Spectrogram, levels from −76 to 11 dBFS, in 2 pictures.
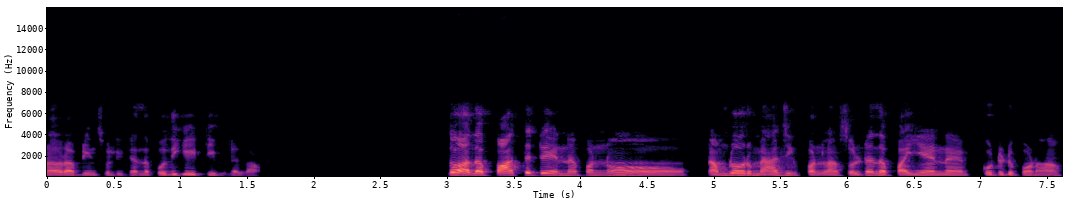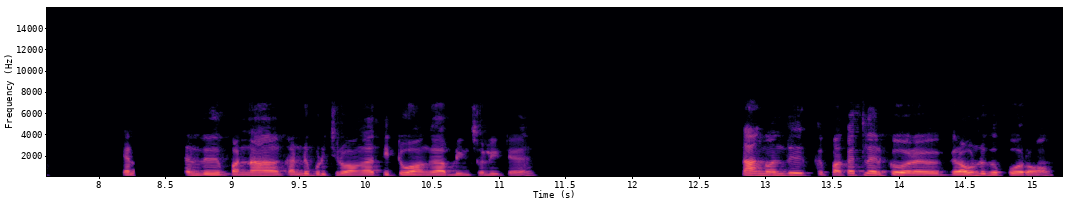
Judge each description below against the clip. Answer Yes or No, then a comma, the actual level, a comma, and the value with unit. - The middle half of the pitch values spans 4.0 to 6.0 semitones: Yes, average, 4.5 semitones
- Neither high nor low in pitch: Yes, medium, 145 Hz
